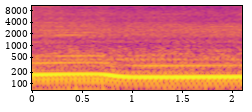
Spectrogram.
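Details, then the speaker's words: Ford Super Duty 5.4 3V after spark plug replacement and SCT X4 tune, normal acceleration: steady drone with quick clean upshifts through the first gears; owner suspects a corroded rear end for a separate whine. "nice quick shift through the first couple gears which is really nice driving around town it always feels powerful"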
